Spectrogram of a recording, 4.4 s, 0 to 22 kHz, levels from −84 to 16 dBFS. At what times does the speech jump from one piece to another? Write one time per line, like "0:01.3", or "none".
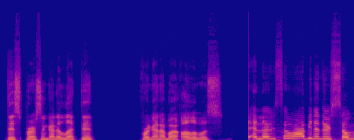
0:03.1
